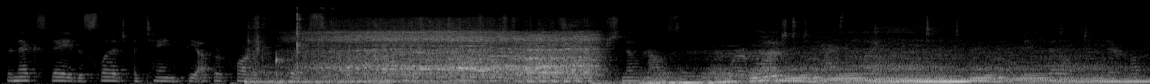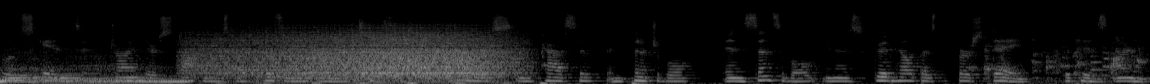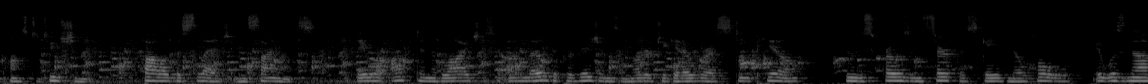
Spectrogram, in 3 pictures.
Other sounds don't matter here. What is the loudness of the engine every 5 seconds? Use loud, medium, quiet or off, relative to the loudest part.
loud, loud, medium, medium, off, off, off.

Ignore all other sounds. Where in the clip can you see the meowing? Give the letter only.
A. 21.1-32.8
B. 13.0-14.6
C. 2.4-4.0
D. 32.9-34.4
C.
